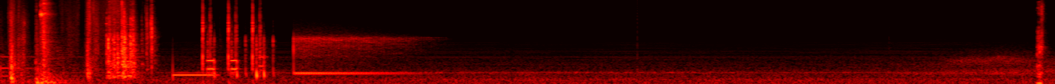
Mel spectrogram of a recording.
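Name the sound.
telephone dialing an ambulance in Paranormasight video game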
